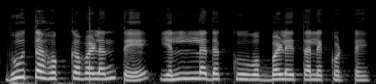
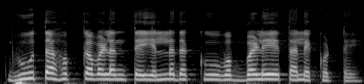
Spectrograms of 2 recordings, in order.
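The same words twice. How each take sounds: The two takes are said the same way.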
